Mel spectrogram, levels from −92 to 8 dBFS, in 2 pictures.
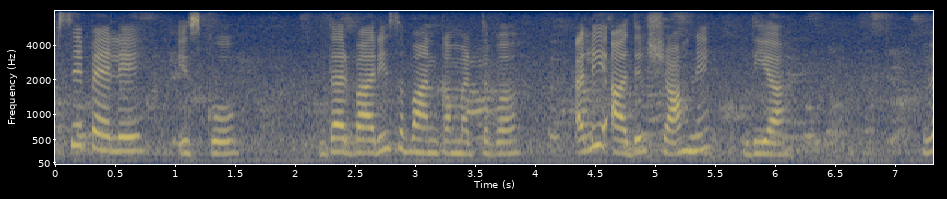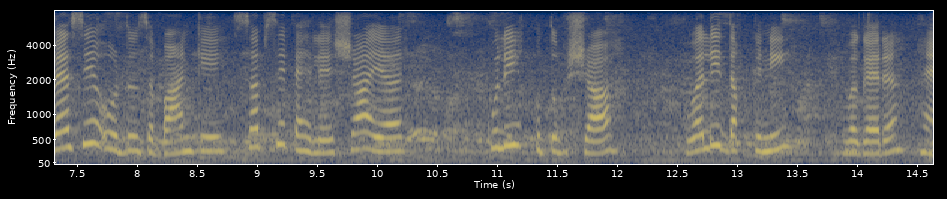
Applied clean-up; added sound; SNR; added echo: none; none; none; none.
